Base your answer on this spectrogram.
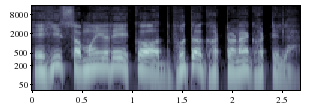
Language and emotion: Odia, neutral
